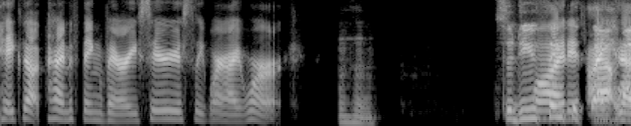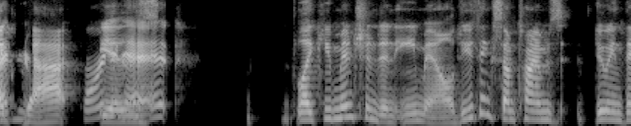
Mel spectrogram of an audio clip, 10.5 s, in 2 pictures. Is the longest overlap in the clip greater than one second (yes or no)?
yes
